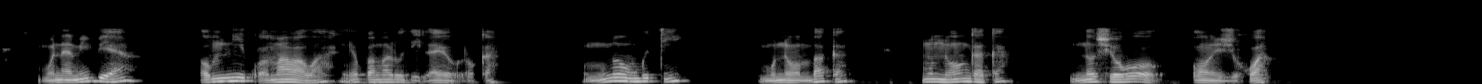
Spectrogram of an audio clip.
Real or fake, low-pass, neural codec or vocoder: fake; 5.4 kHz; codec, 16 kHz, 4 kbps, X-Codec, HuBERT features, trained on balanced general audio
